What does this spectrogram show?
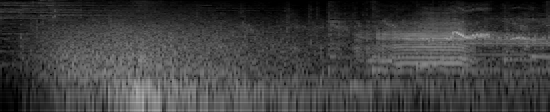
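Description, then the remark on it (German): A neighbour's sheep lets out a loud, drawn-out bleat, its wavering harmonic cry rising and falling over a rumbling, noisy background, with no one speaking. “Bruder, wie laut kann ein Schaf muhen?”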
